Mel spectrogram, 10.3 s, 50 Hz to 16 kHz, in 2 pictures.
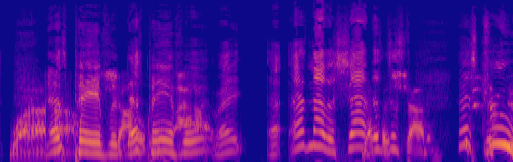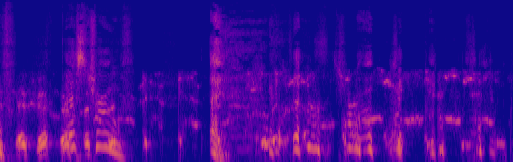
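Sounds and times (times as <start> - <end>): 
speech: 0.1 - 10.2
laughter: 5.1 - 10.2
man coughing hard: 5.7 - 8.8.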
